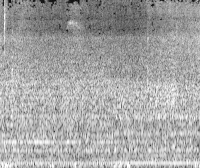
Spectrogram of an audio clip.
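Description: Steady low electric hum with a faint even hiss, the sound of a fan or air-handling motor running in a small room.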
